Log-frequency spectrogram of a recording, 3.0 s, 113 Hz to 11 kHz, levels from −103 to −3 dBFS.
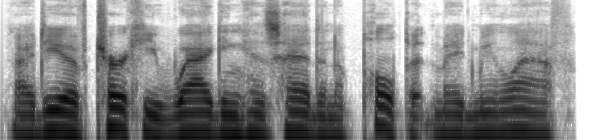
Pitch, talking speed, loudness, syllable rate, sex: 130 Hz, 260 wpm, -16 LUFS, 5.9 syllables/s, male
